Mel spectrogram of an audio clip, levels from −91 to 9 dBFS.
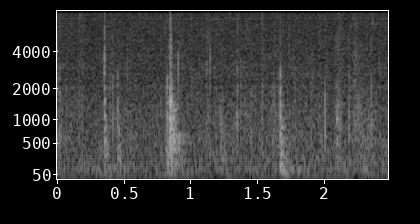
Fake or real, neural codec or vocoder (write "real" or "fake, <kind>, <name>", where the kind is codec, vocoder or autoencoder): fake, vocoder, Vocos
